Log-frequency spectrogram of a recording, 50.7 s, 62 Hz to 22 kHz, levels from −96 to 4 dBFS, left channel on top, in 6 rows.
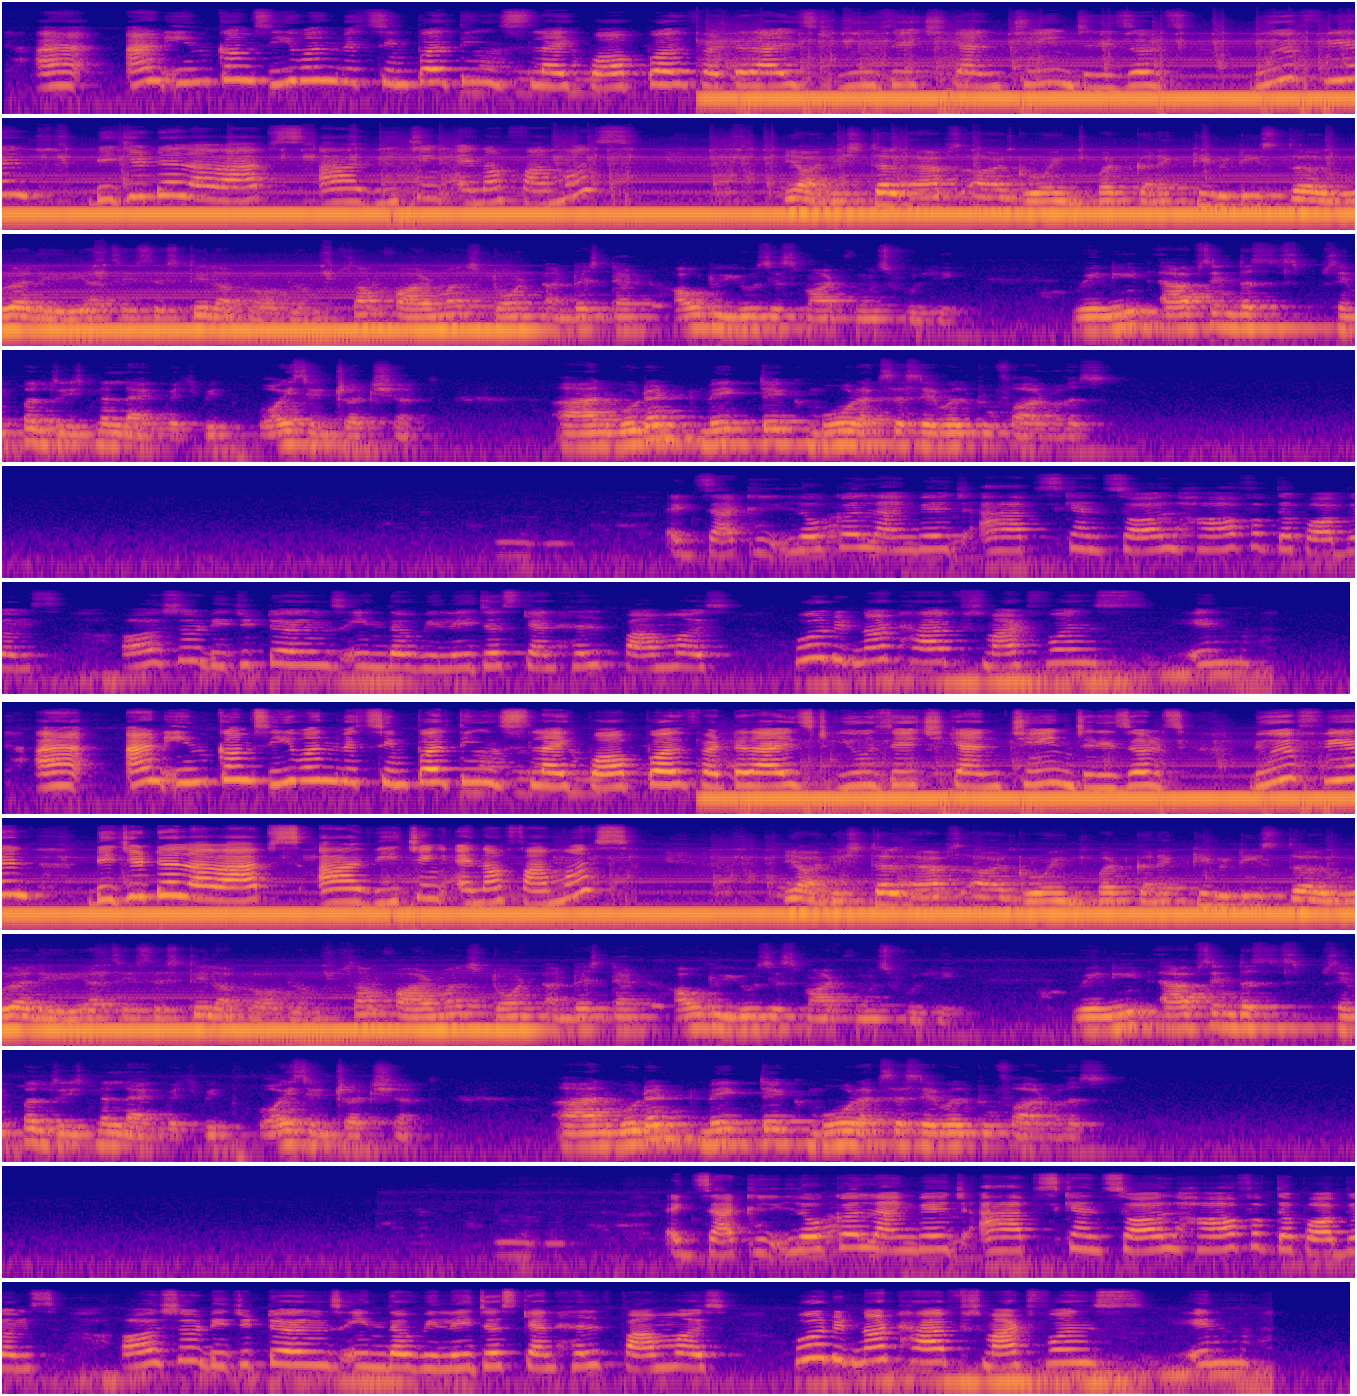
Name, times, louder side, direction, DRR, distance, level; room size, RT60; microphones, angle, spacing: voice 1, 0.2-7.4 7.8-12.4 13.3-13.4 36.9-37.3 38.0-42.5 43.0-46.7 47.2-50.2, right 6 dB, 50° right, 0.3 m, -29 dB
sound 1, 4.3-20.5, equal, 70° left, 1.1 m, -28 dB
voice 2, 13.3-22.9 23.6-27.9 28.8-32.2, equal, ahead, 0.9 m, -30 dB
9.9 x 3.4 x 5.0 m
head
